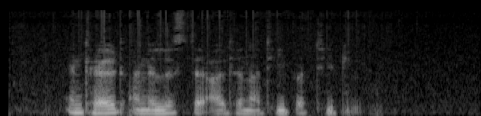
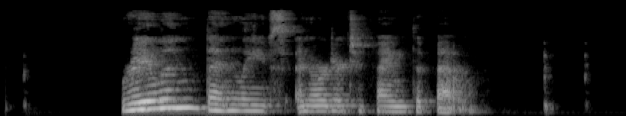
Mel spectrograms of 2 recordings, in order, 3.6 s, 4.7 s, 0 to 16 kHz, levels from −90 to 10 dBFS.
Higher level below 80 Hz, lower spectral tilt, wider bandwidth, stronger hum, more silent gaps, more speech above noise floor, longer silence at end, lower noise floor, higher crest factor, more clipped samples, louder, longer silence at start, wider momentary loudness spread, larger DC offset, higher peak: first, -54 dBFS vs -74 dBFS; first, -8 dB/octave vs -6.5 dB/octave; about the same, 11.5 kHz vs 11.5 kHz; neither; neither; second, 36 dB vs over 67 dB; first, 0.9 s vs 0.6 s; second, -66 dBFS vs under -90 dBFS; about the same, 20 dB vs 20 dB; neither; second, -31 LUFS vs -24 LUFS; second, 0.5 s vs 0.9 s; about the same, 14 LU vs 15 LU; neither; second, -12 dBFS vs -6 dBFS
